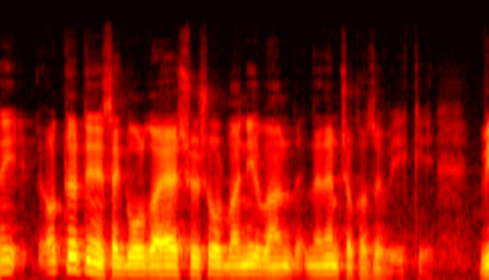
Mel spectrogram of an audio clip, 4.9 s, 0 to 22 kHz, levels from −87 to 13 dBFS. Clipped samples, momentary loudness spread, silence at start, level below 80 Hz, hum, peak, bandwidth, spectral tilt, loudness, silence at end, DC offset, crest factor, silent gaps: under 0.1%; 14 LU; 0 s; -58 dBFS; none; -2 dBFS; 11 kHz; -6.5 dB/octave; -18 LUFS; 0 s; under 0.1%; 16 dB; none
